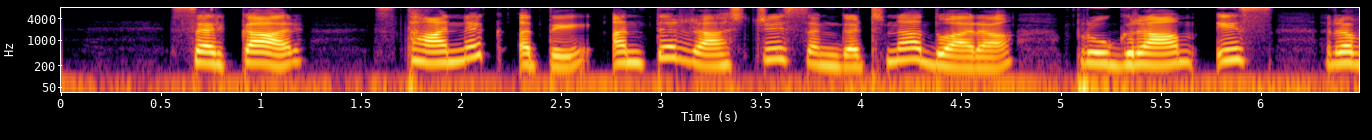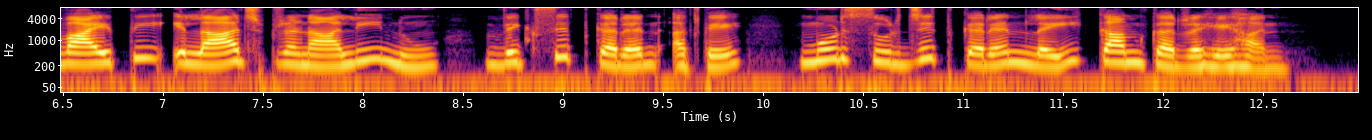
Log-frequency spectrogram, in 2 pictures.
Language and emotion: Punjabi, neutral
